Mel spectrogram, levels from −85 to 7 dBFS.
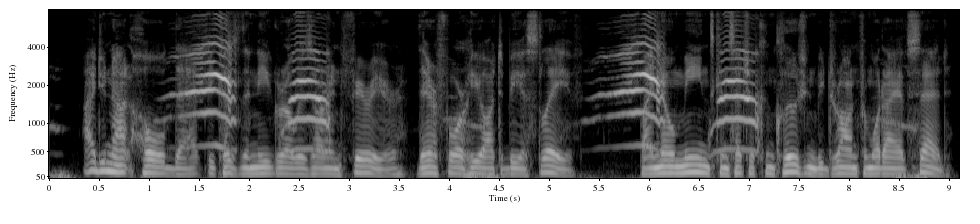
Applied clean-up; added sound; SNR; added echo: none; Meow; 2 dB; none.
